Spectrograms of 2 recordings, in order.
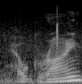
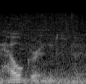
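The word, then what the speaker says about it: Hellgrind: Hell grind.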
